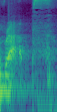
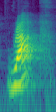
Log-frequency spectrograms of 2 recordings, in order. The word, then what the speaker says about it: wrap: need to be one wrap and wrap I pronounced in exactly the same way the W is silent because the sound is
